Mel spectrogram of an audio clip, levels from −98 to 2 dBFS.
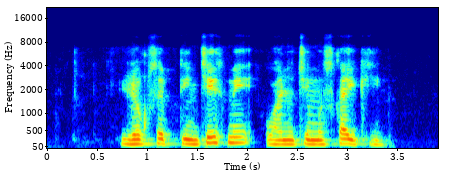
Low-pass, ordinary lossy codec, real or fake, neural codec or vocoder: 7.2 kHz; Opus, 16 kbps; real; none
